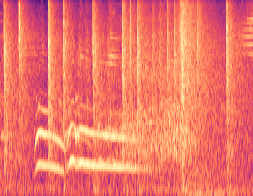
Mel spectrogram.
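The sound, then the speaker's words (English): Wolves howl together in a short, rising-then-falling cry that trails off over a couple of seconds, set against a noisy backdrop with scattered clicks and rustles. “Not here with the wolves, huh?”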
